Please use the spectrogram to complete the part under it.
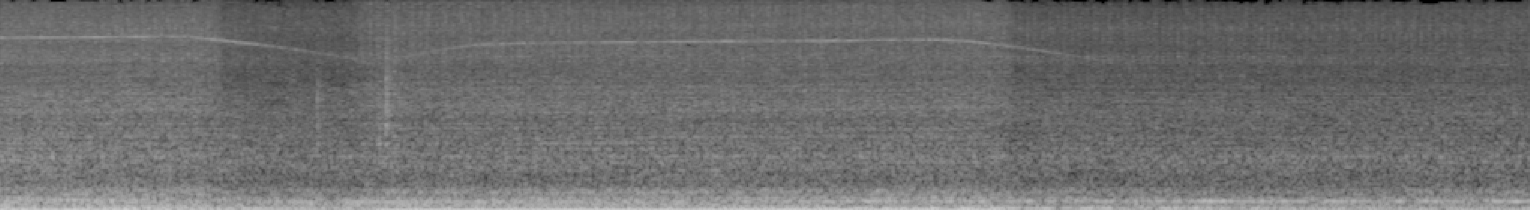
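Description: A truck engine hums and rumbles steadily as it drives.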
